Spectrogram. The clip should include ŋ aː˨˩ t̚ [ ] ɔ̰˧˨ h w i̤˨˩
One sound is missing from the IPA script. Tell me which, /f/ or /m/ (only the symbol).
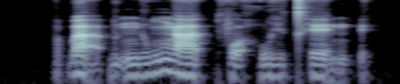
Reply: f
